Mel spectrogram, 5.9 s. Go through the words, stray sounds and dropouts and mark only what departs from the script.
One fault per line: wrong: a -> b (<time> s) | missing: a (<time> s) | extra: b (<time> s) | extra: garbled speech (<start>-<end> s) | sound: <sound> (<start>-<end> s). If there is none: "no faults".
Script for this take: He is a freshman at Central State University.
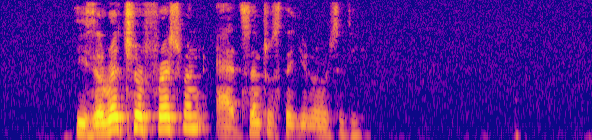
extra: redshirt (1.0 s)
